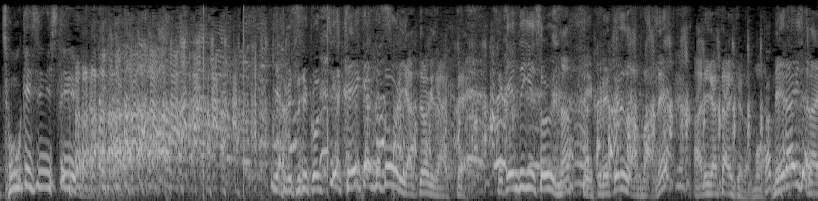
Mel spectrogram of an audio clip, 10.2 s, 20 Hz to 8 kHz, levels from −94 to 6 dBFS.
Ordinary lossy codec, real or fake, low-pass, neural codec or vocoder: none; real; 7.2 kHz; none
